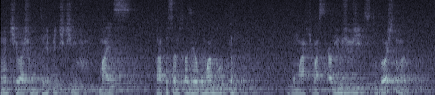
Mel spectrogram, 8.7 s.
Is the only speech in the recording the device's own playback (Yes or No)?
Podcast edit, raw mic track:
No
